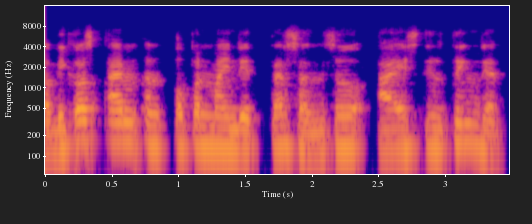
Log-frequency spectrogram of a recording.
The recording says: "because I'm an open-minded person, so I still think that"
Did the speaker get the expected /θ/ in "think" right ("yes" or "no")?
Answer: no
